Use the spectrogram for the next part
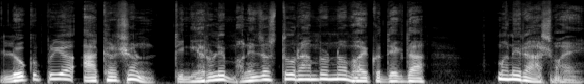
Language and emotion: Nepali, sad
